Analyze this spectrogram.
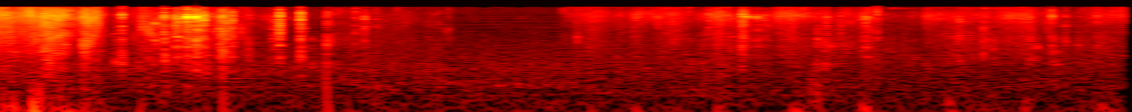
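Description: Footsteps tread softly through grass.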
